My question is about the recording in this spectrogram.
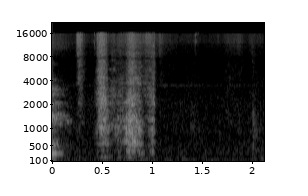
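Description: A few faint, short rustles and scrapes of the camera being handled as it is moved lower, then near silence.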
